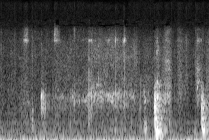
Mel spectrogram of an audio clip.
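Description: Near silence: room tone with a few faint light ticks and a soft knock about one and a half seconds in.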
